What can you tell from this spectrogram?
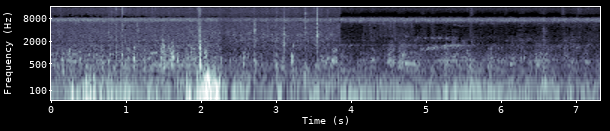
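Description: Faint clicks and knocks of a small rubber hose being pushed onto a fitting at a three-wheeler's carburettor, with one louder knock about two seconds in. A steady high insect trill runs underneath, and a hen clucks faintly.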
